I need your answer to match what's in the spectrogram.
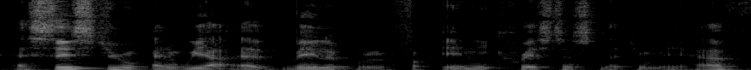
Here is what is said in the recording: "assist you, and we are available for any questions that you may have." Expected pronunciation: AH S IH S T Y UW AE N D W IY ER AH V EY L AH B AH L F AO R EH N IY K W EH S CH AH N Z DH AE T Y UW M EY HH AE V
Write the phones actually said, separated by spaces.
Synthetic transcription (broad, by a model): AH S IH S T Y UW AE N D W IY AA AH V EY L AH B AH L F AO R EH N IY K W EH S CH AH N S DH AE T Y UW M EY HH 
